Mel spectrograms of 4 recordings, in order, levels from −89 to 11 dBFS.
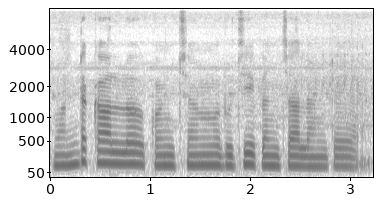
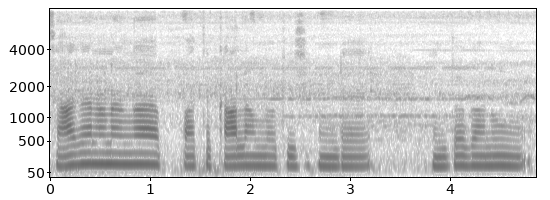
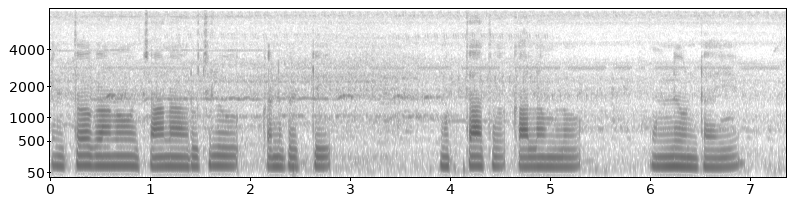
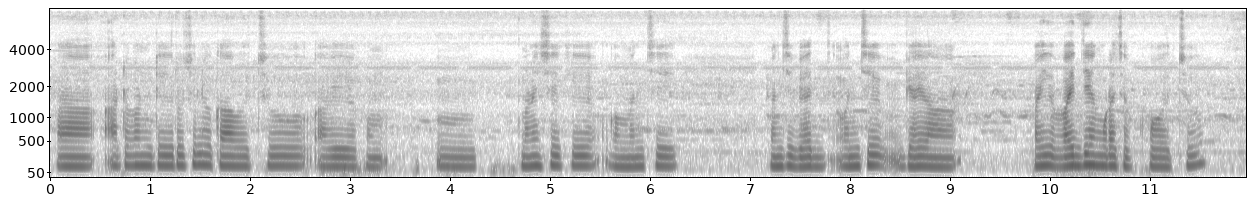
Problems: low volume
